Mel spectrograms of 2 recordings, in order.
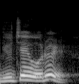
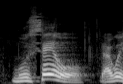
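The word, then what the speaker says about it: museo: 어쨌든 스페인어로는 뮤제오를 무세오라고 있습니다. 카페 무세오. 예, 무세오는 박물관이란 뜻이에요.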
